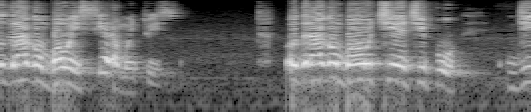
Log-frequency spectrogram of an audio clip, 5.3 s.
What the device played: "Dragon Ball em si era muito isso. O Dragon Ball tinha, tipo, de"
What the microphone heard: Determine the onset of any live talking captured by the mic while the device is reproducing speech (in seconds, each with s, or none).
none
